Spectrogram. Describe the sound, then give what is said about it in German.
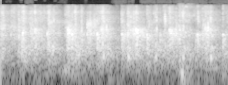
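Audience applause fills the moment with dense, steady clapping that swells and dips slightly. The applause is moderately loud, with no voices standing out. “Applaus? Ja, die wissen ja noch nicht, was kommt.”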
